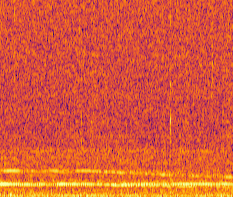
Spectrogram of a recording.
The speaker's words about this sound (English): I love a good siren. I enjoy anything that sounds like there's something more than me going on. Okay, it's done.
